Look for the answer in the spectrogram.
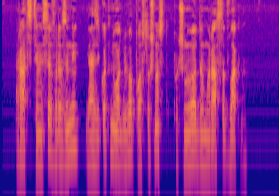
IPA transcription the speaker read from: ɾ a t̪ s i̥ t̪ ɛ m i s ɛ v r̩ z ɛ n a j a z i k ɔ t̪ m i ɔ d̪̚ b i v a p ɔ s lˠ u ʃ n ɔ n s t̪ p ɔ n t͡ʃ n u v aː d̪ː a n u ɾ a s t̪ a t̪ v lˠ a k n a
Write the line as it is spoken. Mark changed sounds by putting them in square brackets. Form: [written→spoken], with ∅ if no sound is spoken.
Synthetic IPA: ɾ a t̪ s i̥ t̪ ɛ m i s ɛ v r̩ z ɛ n [a→i] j a z i k ɔ t̪ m i ɔ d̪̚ b i v a p ɔ s lˠ u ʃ n ɔ [n→∅] s t̪ p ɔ [n→∅] t͡ʃ n u v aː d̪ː a [n→m] u ɾ a s t̪ a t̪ v lˠ a k n a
